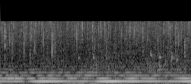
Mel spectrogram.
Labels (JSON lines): {"label": "biophony, midshipman", "recorder": "SoundTrap 500"}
